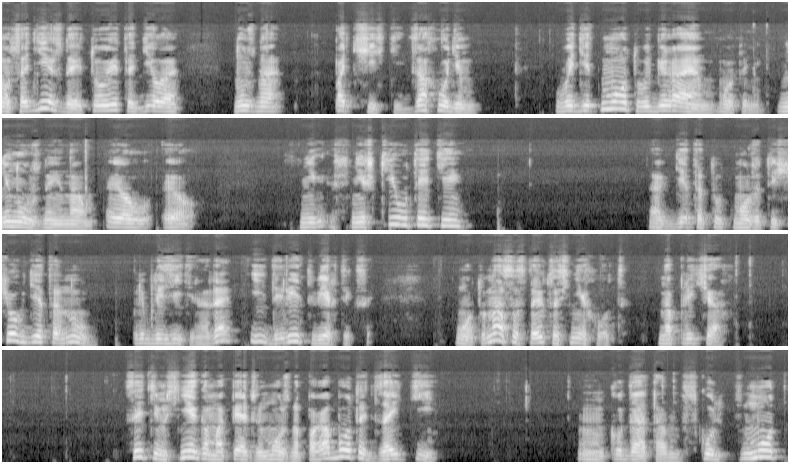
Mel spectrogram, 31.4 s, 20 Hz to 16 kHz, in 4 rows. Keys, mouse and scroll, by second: 0.5 click, 2.6 click, 4.5-5.7 drag, 7.6 click, 8.7 l, 9.5 l, 11.8 l, 12.8 l, 16.5 l, 17.0 l, 18.2 Delete, 20.2-21.8 middle drag, 23.1 drag, 23.6-24.3 drag, 24.8-25.2 middle drag, 26.1 click, 27.3 click, 28.6-30.6 drag.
